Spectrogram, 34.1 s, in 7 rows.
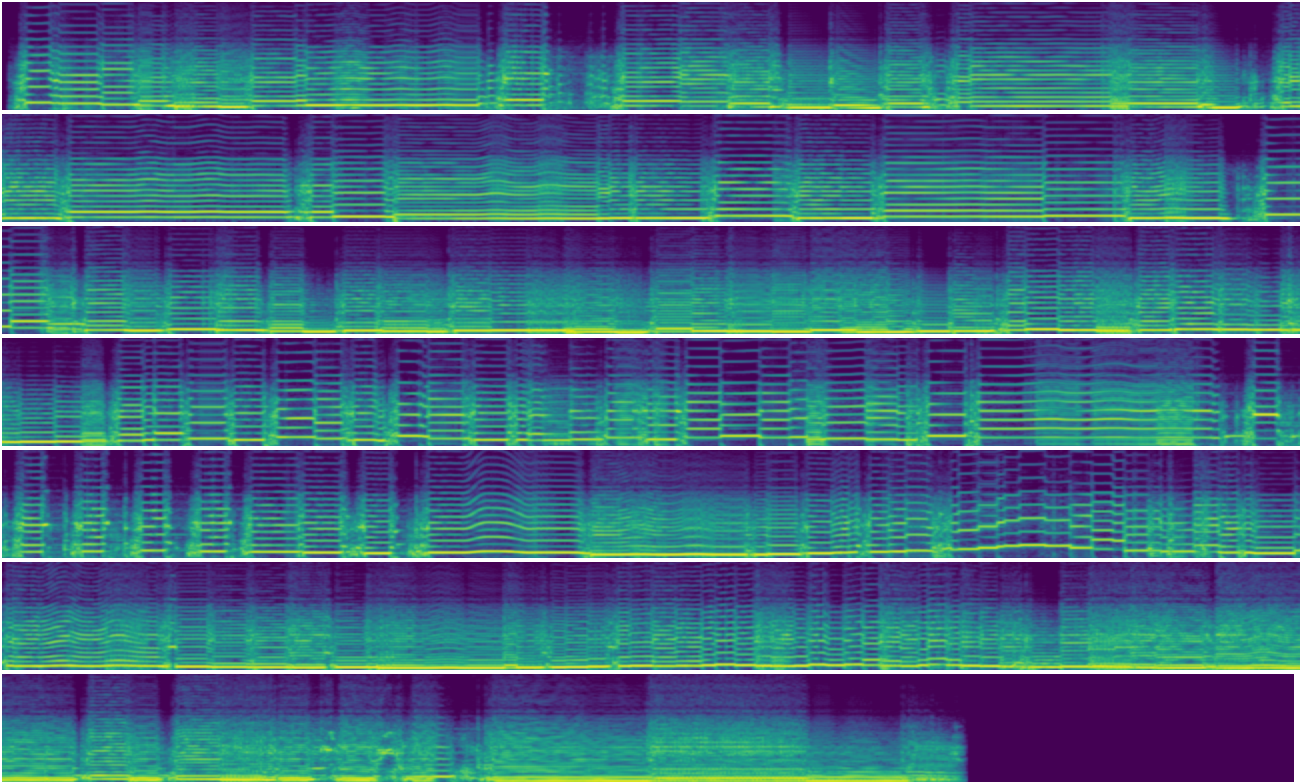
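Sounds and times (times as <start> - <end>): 
crunch guitar tone with both pickups: 0.0 - 32.8.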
